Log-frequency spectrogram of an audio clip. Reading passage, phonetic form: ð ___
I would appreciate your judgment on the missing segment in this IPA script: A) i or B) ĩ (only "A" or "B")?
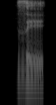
A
